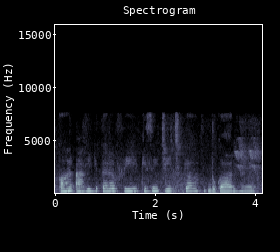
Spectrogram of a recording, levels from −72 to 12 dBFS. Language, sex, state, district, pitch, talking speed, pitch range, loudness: Hindi, female, Uttar Pradesh, Lalitpur, 245 Hz, 145 wpm, 230-260 Hz, -21 LUFS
